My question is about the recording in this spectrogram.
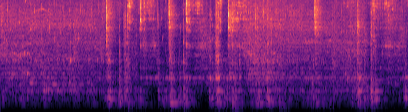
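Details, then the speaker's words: Toilet that the owner reported as not flushing: a short, thin, gurgling flush with scattered splashes and no strong rush of water, because the tank water level is set too low. "see how he's got the water too low see how it's it's too low not enough water we need to flush it"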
